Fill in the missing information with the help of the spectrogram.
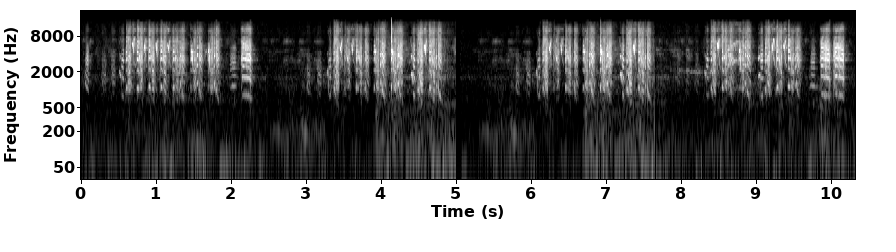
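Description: A male zebra finch gives bursts of nasal, buzzy, rapidly repeated notes to call a female.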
